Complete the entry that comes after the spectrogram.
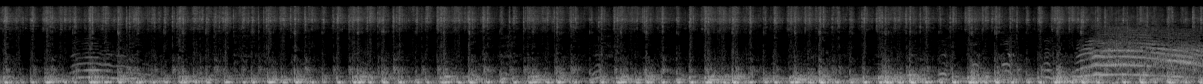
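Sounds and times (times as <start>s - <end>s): rapid hand drumming: 0.0s - 12.0s.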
